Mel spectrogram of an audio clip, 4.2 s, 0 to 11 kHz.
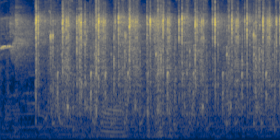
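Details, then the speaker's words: Suzuki Skywave 125 engine being reassembled, cranked over after an engine oil check to see oil come out; quick, light clicking and whirring as it turns over evenly with no knocking or grinding: normal cranking. "Normal or not, let's crank it. OK, let's crank."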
